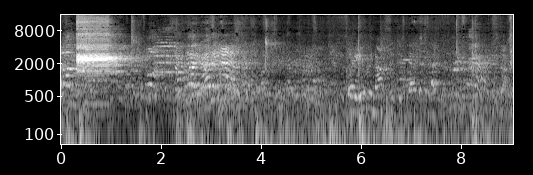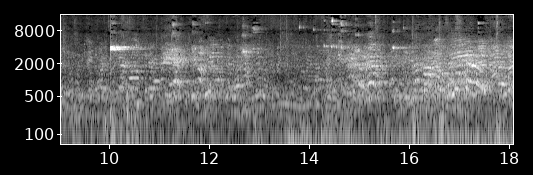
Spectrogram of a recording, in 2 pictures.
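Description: Spectators chatter and shout in an echoing gym.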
